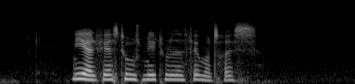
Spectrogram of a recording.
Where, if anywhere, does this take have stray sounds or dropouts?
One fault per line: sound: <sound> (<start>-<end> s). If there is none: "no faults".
no faults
